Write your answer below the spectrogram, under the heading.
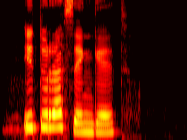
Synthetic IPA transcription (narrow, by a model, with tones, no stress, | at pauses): i˦tu˦ɾa˦sɛ˨ŋ̩˨ɡɛːtḁ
